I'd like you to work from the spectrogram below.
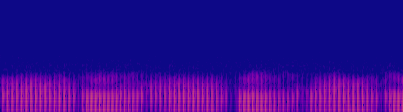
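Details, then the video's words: Close, low rumbling purr of a cat, pulsing in rhythmic inhale and exhale segments under a second long, with soft dips between breaths and nothing else audible. "Purring Clouds: The Best, Ultimate, and Magical Sounds of Cat's Purring"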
